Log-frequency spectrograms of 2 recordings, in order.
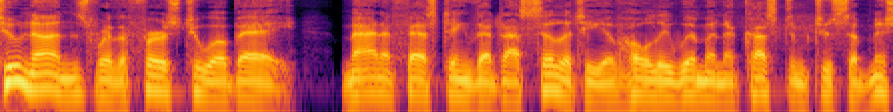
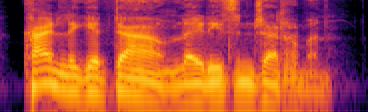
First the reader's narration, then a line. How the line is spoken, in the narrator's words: In Alsatian French, he requested the travelers to alight, saying stiffly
